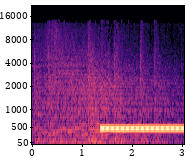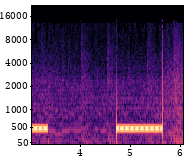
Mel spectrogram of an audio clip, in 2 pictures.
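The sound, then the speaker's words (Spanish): A steady telephone tone sounds twice, a long mid-pitched beep of about two seconds and then a shorter one, both loud over a soft, busy background of music, as a radio program dials a caller's fiancé. “Vamos a marcarle a tu prometido y te deseamos que pase lo mejor.”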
